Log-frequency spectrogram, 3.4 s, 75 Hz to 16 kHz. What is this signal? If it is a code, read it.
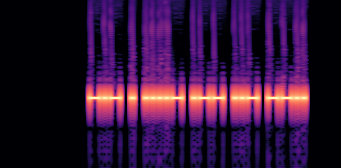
Morse code, heard as a keyed tone, about 36 wpm, 700 Hz. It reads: KE4WUZ
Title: USA Call Signs - 6 Characters - Repeated 3x - 35wpm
